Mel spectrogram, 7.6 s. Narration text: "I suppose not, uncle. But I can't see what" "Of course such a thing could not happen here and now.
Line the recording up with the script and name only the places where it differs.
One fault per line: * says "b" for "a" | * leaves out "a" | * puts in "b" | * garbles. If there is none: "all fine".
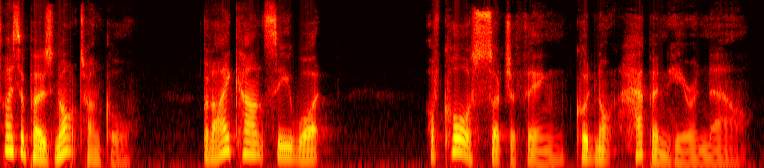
all fine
